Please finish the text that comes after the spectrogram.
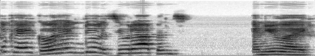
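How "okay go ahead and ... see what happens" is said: high, fast, breezy permission; careless grandparents. Retold or imitated. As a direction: shrug it off, let them try. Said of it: "they'd be like".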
